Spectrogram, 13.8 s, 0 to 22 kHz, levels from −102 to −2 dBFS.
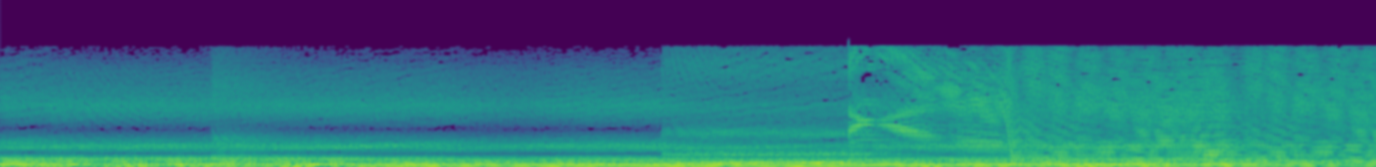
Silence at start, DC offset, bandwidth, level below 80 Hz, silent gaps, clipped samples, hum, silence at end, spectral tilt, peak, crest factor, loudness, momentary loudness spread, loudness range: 0 s; under 0.1%; 16 kHz; -50 dBFS; none; under 0.1%; none; 0 s; -5 dB/octave; -6 dBFS; 12 dB; -19 LUFS; 3 LU; 1 LU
